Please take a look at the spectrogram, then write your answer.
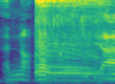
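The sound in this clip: A dog passing wind, heard as a single loud, buzzy fart that holds steady for most of a second, right after a brief spoken exclamation.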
